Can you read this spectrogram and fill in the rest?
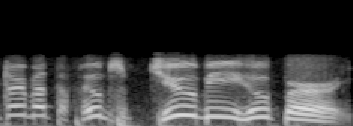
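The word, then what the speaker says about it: Tobe: Toby Hooper. We're here talking about Toby Hooper. I've heard it mispronounced sometimes as Tubi.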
